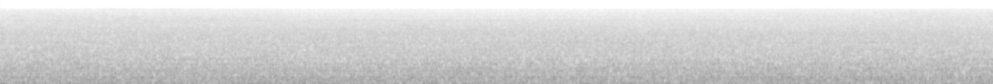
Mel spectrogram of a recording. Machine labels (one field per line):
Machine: fan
